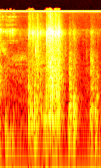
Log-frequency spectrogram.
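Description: Rustling and light clicks from items being handled and moved: a burst of rustling about half a second in, then a few small clicks near the end.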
